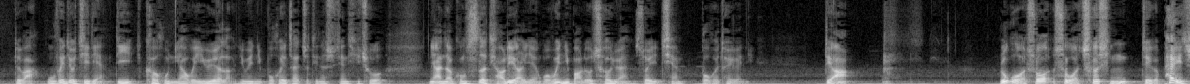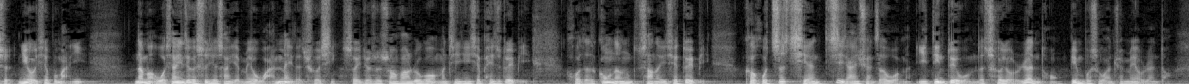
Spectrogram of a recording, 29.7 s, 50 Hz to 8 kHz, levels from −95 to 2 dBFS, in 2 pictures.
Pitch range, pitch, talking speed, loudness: 90-110 Hz, 100 Hz, 305 characters per minute, -19 LUFS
